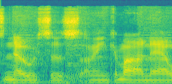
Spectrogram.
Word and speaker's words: gnosis: which in this game they pronounce it gun noses but it's gnosis I mean come on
